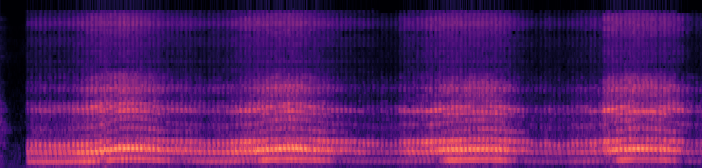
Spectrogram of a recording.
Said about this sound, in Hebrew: ננסה את זה עם... אה, עם, אה, כן, אותו דבר, עם הליפ טריל, אפשר כן. לעשות את זה אה, כמו, למי חלש לחזק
